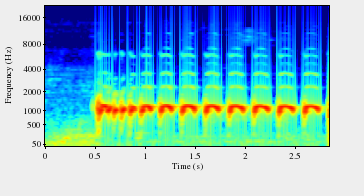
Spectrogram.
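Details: Local Indonesian zebra dove used as a lure to set other doves calling: one long run of about ten rapid, even, hollow cooing notes, each with a slight upward inflection, after a faint low rumble.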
